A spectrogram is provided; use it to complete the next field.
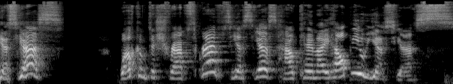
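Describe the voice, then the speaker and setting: A put-on character voice at an extremely high pitch moves along at a fairly slow pace. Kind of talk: eager salesman patter with repeated yes, yes.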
